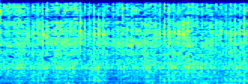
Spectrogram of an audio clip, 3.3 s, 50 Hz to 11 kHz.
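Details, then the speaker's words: Chevrolet Cruze 2015 idling, phone placed underneath: fast, even ticking of the purge valve solenoid cycling normally; at times the damaged valve stays open pulling tank vapors continuously, causing popping noises at the tank. "Ó, agora ela tá trabalhando, ó. Tá vendo que tem um ela tá trabalhando direitinho, mas tem vezes que ela para de fazer esse trabalho e fica só puxando mesmo sem tá batendo a solen aqui para ela abrir e fechar."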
